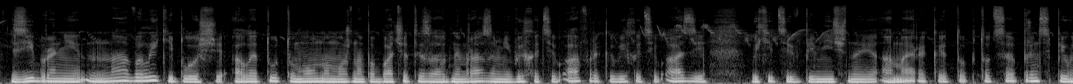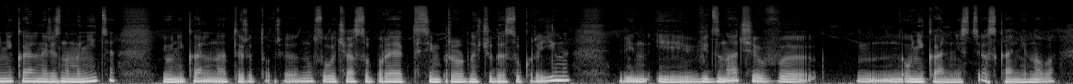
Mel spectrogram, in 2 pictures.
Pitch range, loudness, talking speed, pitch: 120-140 Hz, -20 LUFS, 120 wpm, 125 Hz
